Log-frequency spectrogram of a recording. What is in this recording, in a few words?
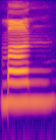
"man1", Taiwanese syllable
